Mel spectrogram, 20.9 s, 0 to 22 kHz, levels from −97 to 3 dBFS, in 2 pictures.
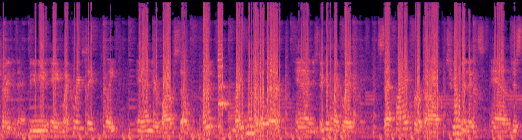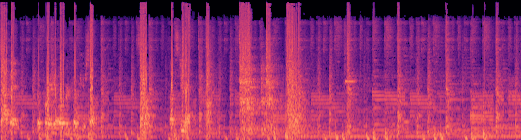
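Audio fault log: Throughout, integer overflow: loud peaks pushed about 1 dB past the integer limit wrap to the opposite sign instead of being held at full scale, so each one snaps across the whole range. Under one percent of samples are affected, but each produces a sharp, violent crack.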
